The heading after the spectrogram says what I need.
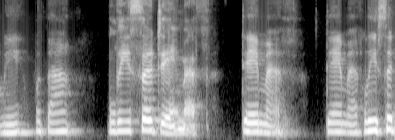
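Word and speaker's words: Demuth: I'm going to mispronounce her last name. Could you help me with that? Lisa Dameth. Dameth, Lisa Dameth.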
